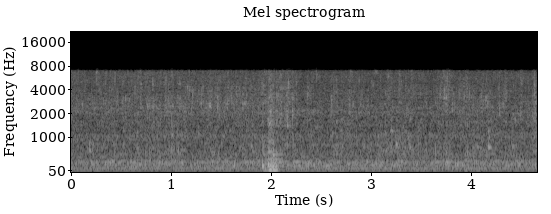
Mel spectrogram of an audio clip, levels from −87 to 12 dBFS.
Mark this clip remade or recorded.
recorded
